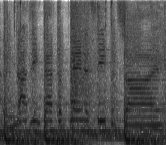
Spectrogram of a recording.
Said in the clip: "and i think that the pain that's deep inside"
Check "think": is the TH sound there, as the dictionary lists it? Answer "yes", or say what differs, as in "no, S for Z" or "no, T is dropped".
yes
